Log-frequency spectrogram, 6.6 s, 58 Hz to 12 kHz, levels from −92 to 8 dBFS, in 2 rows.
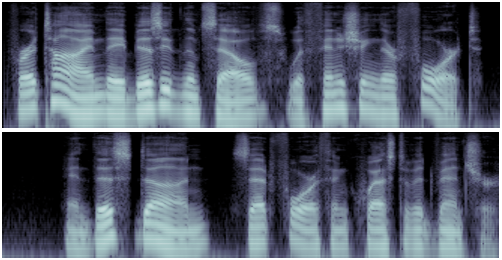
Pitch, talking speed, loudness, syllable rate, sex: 110 Hz, 170 wpm, -18 LUFS, 4.6 syllables/s, male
